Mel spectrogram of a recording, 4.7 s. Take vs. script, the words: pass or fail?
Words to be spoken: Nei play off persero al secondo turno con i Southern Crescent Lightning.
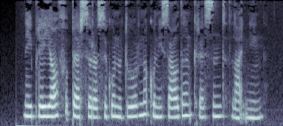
pass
